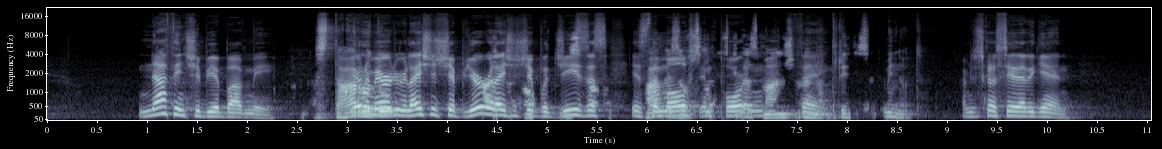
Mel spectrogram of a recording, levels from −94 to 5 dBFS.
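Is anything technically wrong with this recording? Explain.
Yes, there are two problems, both pointing at the echo canceller on a speakerphone call.

Echo leak, 2.45 to 2.5 s: a very faint, brief copy of the speech slips through, trailing the original by about 460 ms. It's likely the far end's canceller not fully removing what its microphone caught from the loudspeaker.

Speech suppressed in double talk, at 2.5 to 2.71 s, 3.69 to 6.02 s, 6.36 to 7.6 s and 8.03 to 8.4 s: the speech sinks sharply and breaks up, dropping by about 40 dB at its worst. The likely cause is the canceller mistaking overlapping talk for echo and clamping everything.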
